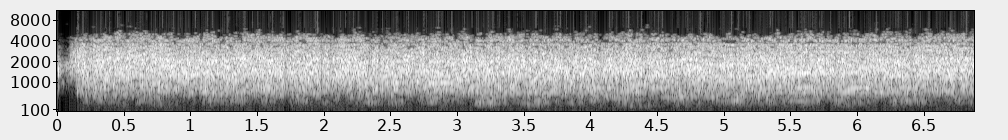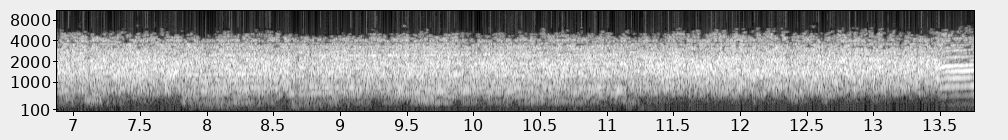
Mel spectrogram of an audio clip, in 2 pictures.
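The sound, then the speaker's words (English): A large audience applauds steadily at the opening of the show as Edgar Bergen with Charlie McCarthy is introduced on Edgar Bergen Day in Decatur, Michigan, a dense, even wash of clapping hands that stays loud without letting up, with no voices breaking through. “Bless you all for that applause.”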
